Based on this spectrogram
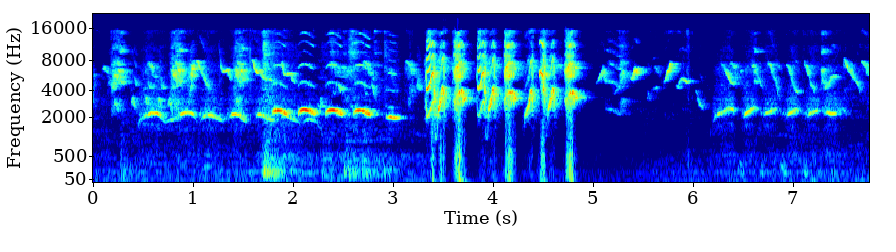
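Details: Jalak putih, the black-winged myna, in a masteran meant to be easy to imitate: fast strings of short rising whistles repeated several per second, a burst of clicking and scratchy chatter, then more rapid whistled notes.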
